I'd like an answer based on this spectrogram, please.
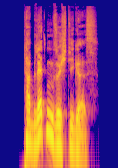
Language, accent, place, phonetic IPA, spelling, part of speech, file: German, Germany, Berlin, [taˈblɛtn̩ˌzʏçtɪɡəs], tablettensüchtiges, adjective, De-tablettensüchtiges.ogg
- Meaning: strong/mixed nominative/accusative neuter singular of tablettensüchtig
